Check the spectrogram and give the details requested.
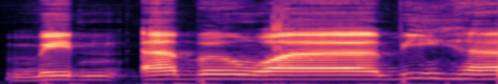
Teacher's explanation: نون ساکن ہے، نون ساکن کے بعد حمزہ، یہاں اظہار کیجیے گا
